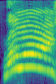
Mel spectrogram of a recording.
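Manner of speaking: high, loud call to the rowers; shouted order. A narrator's reading. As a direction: bellow it from the boat. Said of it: "shouted Mister Wonka".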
